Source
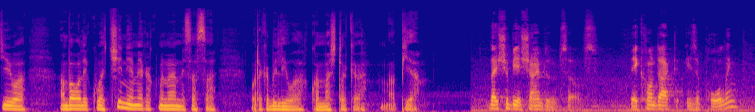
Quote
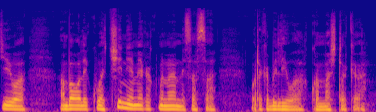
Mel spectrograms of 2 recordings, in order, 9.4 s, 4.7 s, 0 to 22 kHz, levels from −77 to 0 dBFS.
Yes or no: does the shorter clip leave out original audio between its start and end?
no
